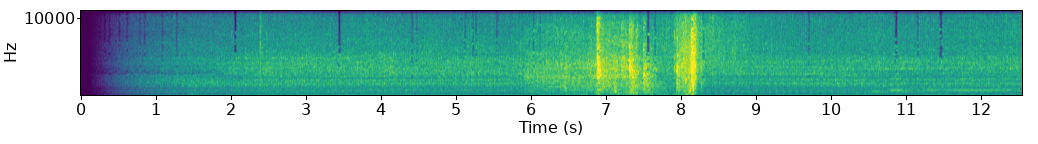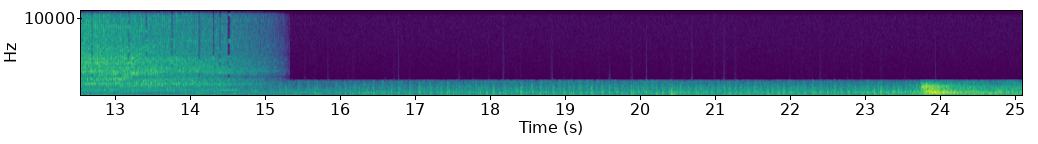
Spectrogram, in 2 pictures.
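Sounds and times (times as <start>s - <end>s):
tractor diesel engine running: 0.3s - 23.5s
tree crashing down: 5.8s - 9.6s
tree trunk cracking and splintering: 5.8s - 9.6s.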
